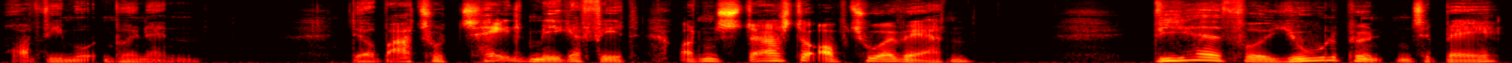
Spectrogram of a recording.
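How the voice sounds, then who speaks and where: A man reading an audiobook with expressive, animated storytelling. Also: fairly low pitch, slightly rough, no room sound, clean studio sound. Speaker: audiobook narrator.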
